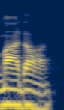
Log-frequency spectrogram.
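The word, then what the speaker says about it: Maidan: And it's it it's spelled like what we would spell maiden but it's called Maidon.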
